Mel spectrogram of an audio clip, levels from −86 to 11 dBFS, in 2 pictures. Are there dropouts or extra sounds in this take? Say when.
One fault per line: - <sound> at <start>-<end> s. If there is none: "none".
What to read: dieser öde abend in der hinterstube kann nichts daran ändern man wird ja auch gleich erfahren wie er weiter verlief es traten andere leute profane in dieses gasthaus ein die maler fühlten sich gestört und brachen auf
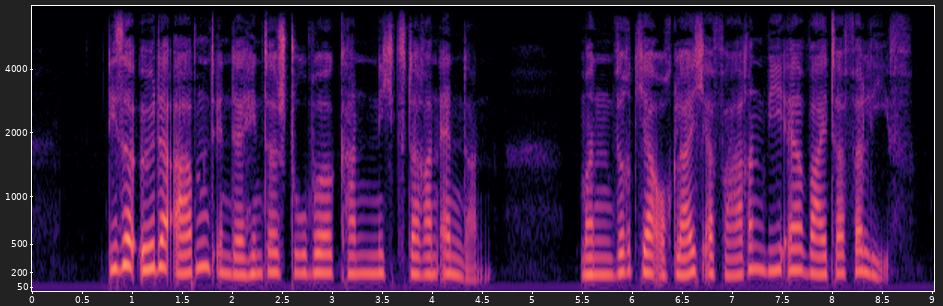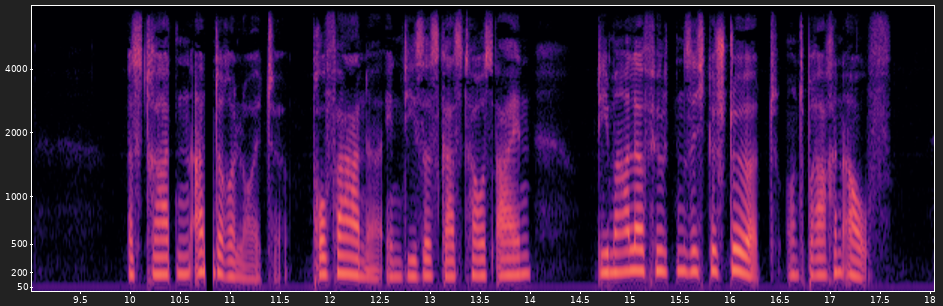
- dropout at 10.8-10.8 s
